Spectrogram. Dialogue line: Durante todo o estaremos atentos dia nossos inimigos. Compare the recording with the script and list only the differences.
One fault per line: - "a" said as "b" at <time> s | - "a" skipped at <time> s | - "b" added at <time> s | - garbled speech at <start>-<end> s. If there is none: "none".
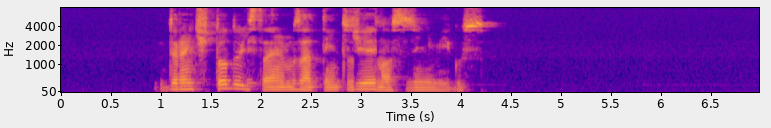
none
